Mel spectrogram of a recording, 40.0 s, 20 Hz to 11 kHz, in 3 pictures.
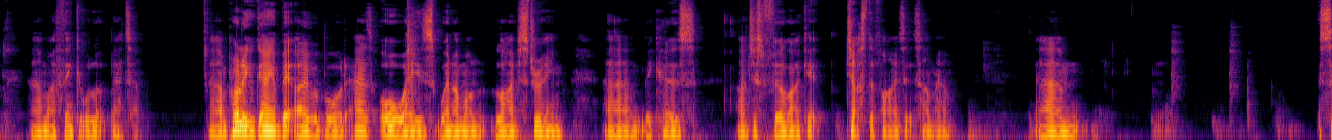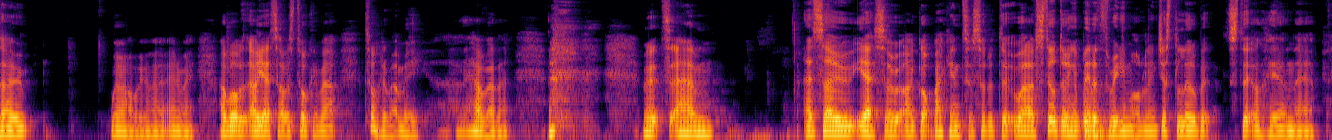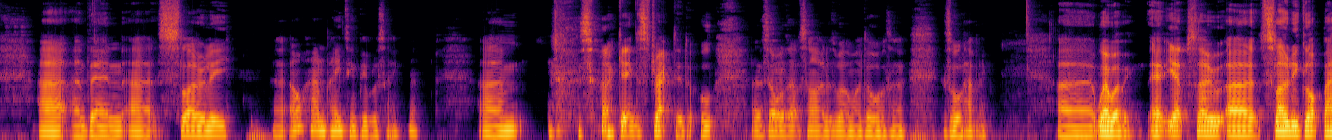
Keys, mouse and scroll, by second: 0.7-2.0 middle drag, 2.0 r, 6.6 s, 7.4-10.4 middle drag, 12.6-15.6 middle drag.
